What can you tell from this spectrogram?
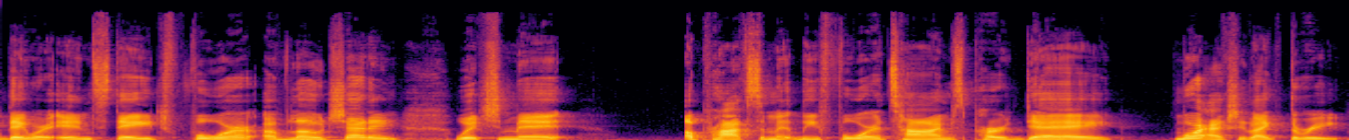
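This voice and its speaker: A woman's voice: mid-range voice, a bit bright, clean tone. A tipsy woman hosting a podcast, talking casually and unscripted in salty, slangy language with repeats for emphasis. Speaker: podcast host. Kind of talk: casual chat, unscripted monologue.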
